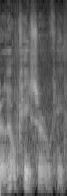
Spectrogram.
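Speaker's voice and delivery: fake shy, quiet voice. Retelling answering a doorman, imitating a timid voice. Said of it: "timid, real timid".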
